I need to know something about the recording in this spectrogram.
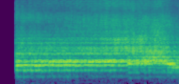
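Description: Electronic music intro: a single held chord rich in overtones, processed through a vocoder, starting a moment in and holding steady with no bass underneath.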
